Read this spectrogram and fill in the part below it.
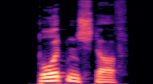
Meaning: semiochemical; signaling molecule
- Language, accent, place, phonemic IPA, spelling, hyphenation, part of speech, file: German, Germany, Berlin, /ˈboːtn̩ˌʃtɔf/, Botenstoff, Bo‧ten‧stoff, noun, De-Botenstoff.ogg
